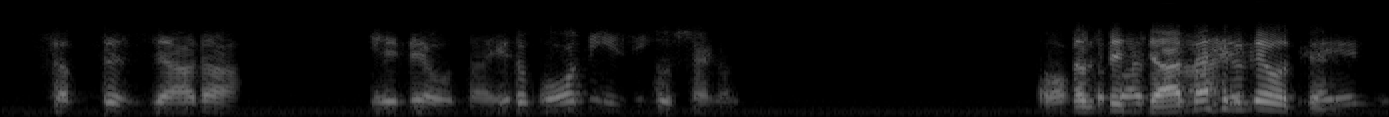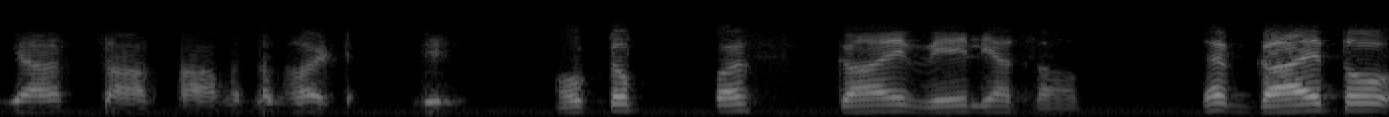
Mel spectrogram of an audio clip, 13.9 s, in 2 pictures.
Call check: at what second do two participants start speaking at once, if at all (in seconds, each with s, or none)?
5.5 s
